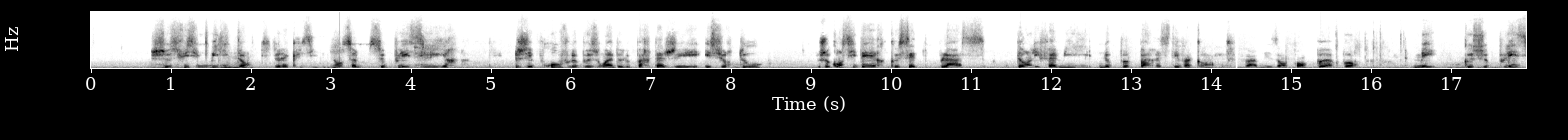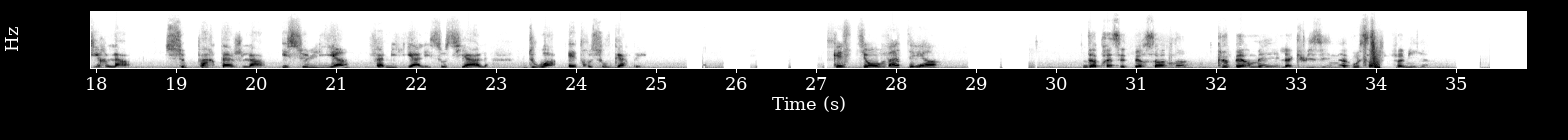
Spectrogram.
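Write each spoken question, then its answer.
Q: D'après cette personne, que permet la cuisine au sein d'une famille ?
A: Le partage et la préservation du lien familial et social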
